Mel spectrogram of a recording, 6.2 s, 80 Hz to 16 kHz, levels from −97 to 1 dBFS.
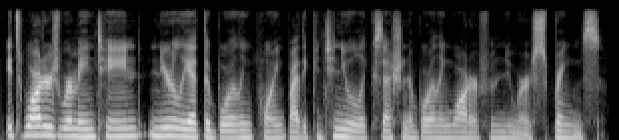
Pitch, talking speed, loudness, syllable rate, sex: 180 Hz, 185 wpm, -21 LUFS, 5.6 syllables/s, female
